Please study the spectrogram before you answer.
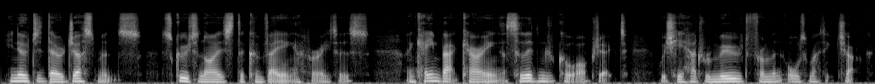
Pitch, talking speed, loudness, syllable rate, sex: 130 Hz, 160 wpm, -19 LUFS, 5.5 syllables/s, male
